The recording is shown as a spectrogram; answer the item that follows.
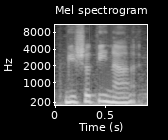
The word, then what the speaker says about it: guillotina: In Spanish, at least where I am, double L is pronounced sh. Like a SH type of sound. So it would be guillotina.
